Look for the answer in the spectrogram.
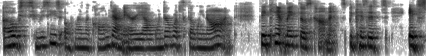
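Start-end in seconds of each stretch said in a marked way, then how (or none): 0.1-3.5 much softer, hushed mock gossip; lightly voiced nosy child whispering about Susie; gossiping classmate. Student gossiping about a classmate, softly imitated. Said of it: "they cannot make comments".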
